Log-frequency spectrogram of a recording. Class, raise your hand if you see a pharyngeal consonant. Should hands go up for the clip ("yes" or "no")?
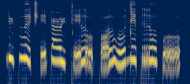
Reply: yes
